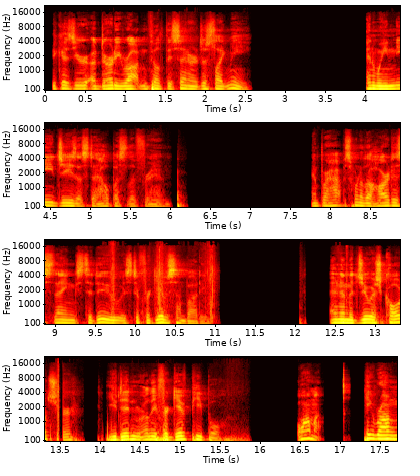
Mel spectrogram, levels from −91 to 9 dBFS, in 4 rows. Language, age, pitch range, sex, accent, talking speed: English, 20-39, 125-150 Hz, male, American, 160 wpm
